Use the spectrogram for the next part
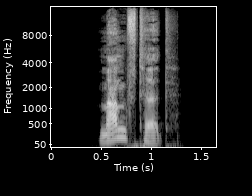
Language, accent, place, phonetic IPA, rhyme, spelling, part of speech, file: German, Germany, Berlin, [ˈmamp͡ftət], -amp͡ftət, mampftet, verb, De-mampftet.ogg
- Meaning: inflection of mampfen: 1. second-person plural preterite 2. second-person plural subjunctive II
